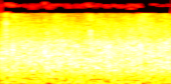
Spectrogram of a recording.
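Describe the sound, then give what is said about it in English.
A round of applause from the audience at a public health conference meeting: dense, continuous clapping of many hands, loud and even from start to finish. “All of the, let's have a round of applause.”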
